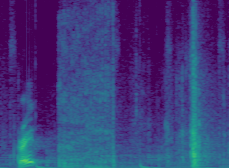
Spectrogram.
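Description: A short rustling scrape lasting about half a second, then a single sharp click near the end: handling noise as a man gets up and reaches to a taped cardboard shipping box to open it.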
